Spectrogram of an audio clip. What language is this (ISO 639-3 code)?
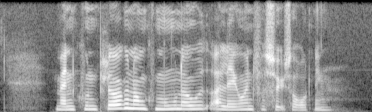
dan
